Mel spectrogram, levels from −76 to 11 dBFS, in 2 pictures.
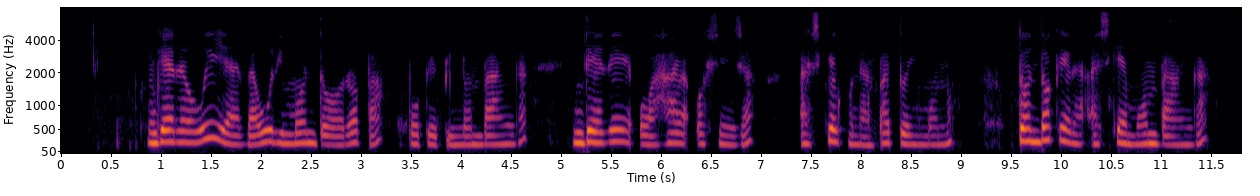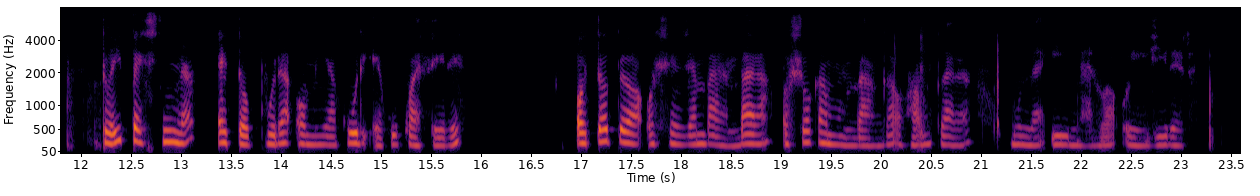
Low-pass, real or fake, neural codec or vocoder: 7.2 kHz; fake; codec, 24 kHz, 6 kbps, HILCodec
